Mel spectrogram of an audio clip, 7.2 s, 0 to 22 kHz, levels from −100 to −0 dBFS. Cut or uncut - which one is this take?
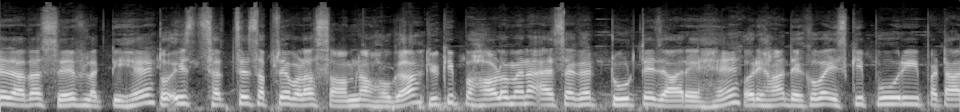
cut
